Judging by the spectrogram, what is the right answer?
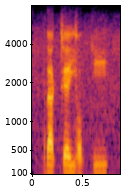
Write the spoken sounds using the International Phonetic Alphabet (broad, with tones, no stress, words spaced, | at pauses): ɾa˦kɛ˦jɔ˧ ki˦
